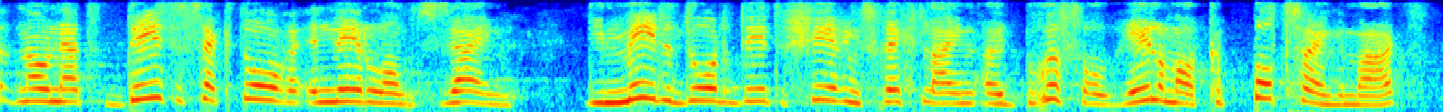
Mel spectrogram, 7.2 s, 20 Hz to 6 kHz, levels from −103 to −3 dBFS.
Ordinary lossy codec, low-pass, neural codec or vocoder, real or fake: Opus, 16 kbps; 5.4 kHz; none; real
